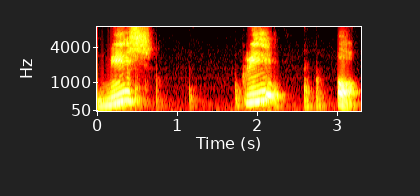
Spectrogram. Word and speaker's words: নিষ্ক্রিয়: নিষ ক্রি ও এইটা হলো নিষ্ক্রিয় সঠিক রূপ। তাহলে সঠিক উত্তর উচ্চারণ নয়।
